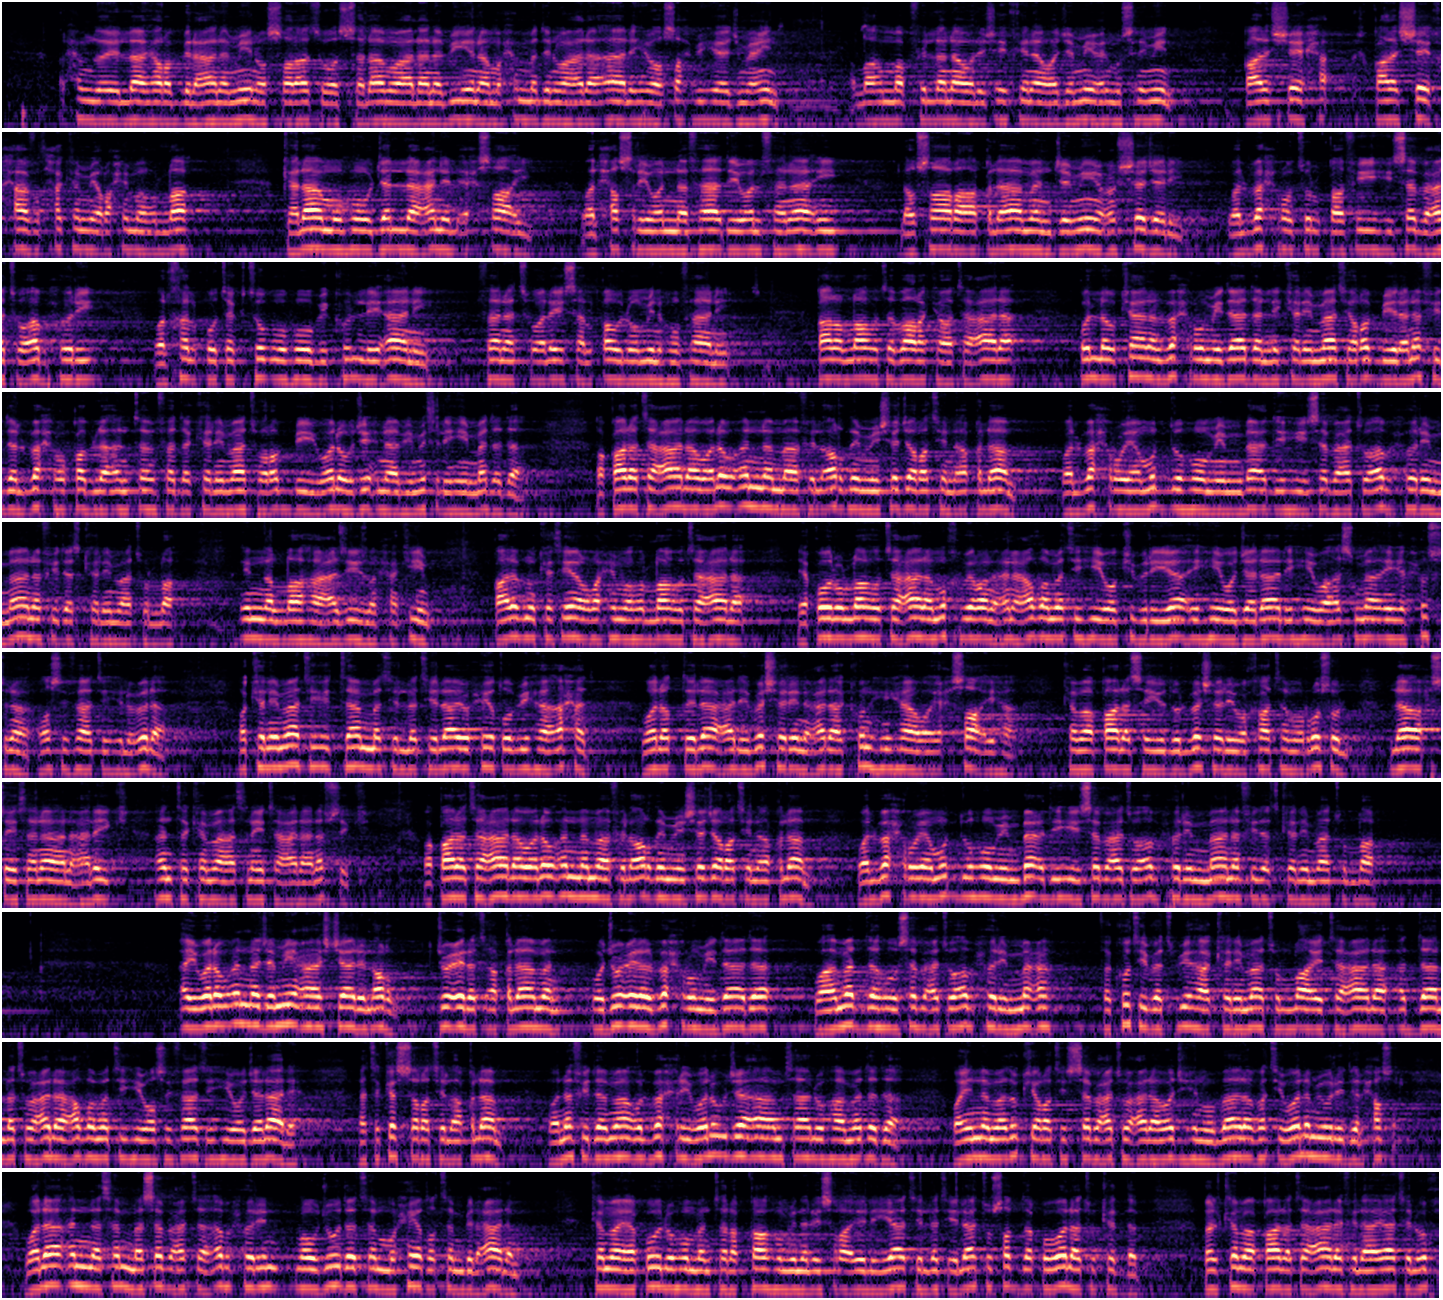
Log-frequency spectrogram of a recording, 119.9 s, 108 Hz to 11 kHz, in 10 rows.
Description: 35- الدرس الخامس والثلاثون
